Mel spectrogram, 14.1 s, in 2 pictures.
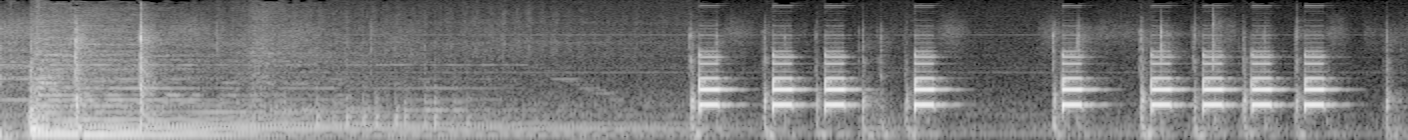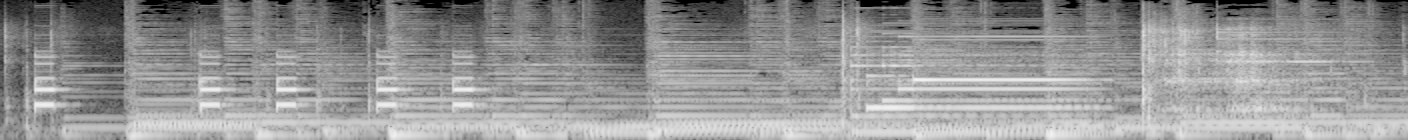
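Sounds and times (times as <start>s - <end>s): short electronic beeps: 11.3s - 12.6s
chime: 11.3s - 13.9s.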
